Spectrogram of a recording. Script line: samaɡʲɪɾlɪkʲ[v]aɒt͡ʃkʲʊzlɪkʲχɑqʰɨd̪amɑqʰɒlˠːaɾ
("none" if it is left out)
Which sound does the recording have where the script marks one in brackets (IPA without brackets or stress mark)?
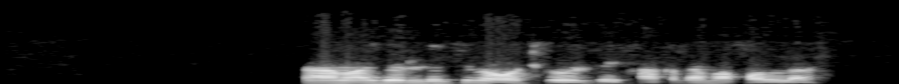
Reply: v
